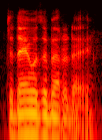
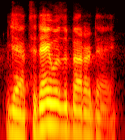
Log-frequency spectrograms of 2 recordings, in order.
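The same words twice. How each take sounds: First: Softer, settled repeat to himself; quiet echo. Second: Firm and louder, leaning into it; emphatic declaration. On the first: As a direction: let it sink in, softly. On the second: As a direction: announce it with relief. Repeats a relieved remark. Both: Real, not acted.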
